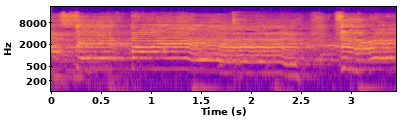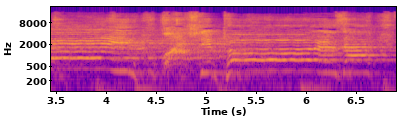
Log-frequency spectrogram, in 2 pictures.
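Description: Background pop song with a singing voice over a steady bass beat of about two thumps a second.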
